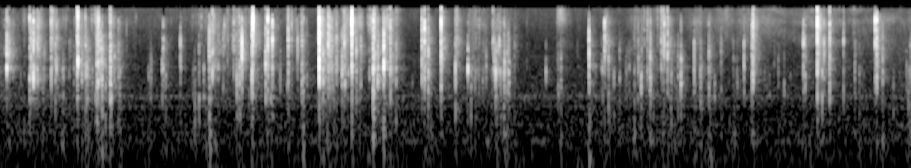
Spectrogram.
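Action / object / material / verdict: scrape / plastic film wipes pack / plastic film / none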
